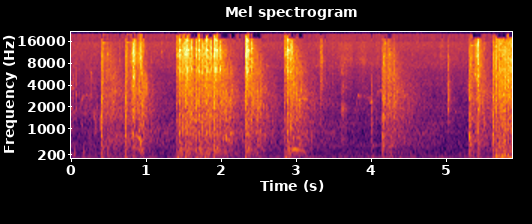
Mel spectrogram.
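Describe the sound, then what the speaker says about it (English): Bursts of gunfire aimed at the player in Uncharted: Drake's Fortune, sharp volleys and single shots arriving in irregular clusters, some close and loud, others farther off, with no voices over them. "So many people are shooting me."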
